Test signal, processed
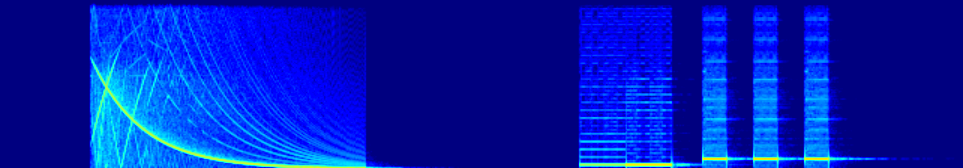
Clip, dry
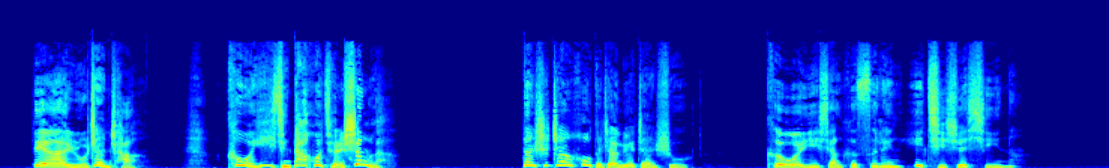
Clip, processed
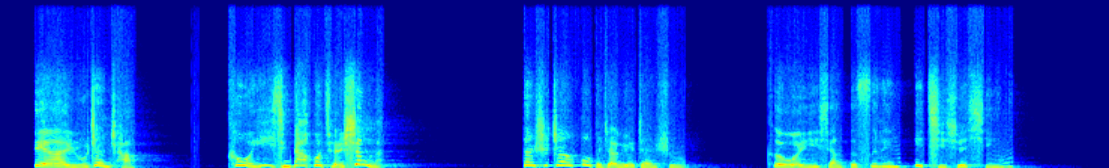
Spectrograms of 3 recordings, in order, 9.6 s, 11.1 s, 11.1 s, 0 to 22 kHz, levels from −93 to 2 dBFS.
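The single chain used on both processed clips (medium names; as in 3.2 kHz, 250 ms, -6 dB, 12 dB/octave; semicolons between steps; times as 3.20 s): CVSD coder 64 kbps; small samples zeroed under -44 dBFS; two-slope reverb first 0.94 s, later 2.7 s, from -24 dB, DRR 16 dB; trim -1.5 dB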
